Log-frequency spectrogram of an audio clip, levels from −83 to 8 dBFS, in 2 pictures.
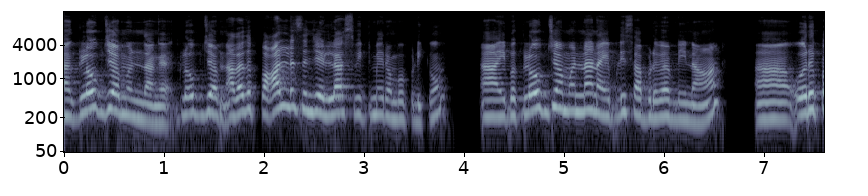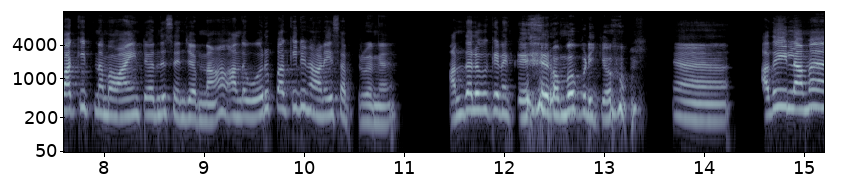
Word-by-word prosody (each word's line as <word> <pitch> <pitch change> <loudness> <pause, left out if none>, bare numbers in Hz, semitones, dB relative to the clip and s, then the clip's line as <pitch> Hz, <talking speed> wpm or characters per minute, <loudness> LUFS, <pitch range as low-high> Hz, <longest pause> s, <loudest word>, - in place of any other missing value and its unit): குலோப் 270 +1 +1
ஜாமுன் 230 -8 +1
தாங்க. 165 -1 -1 0.2
குலோப் 230 0 -5
ஜாமூன் 235 -4 -1
அதாவது 245 +6 +1
பால்ல 290 +7 +3
செஞ்ச 260 -2 -2
எல்லா 240 +2 +3
ஸ்வீட்டுமே 230 -1 -9
ரொம்ப 195 -1 -7
பிடிக்கும். 185 +8 -10 0.4
ஆ - - +2 0.2
இப்போ 220 +1 -4
குலோப் 270 +3 +2
ஜாமுன்னா 270 -3 +1
நான் 235 -3 +1
எப்டி 225 +4 -7
சாப்புடுவேன் 210 -2 -2
அப்டின்னா, 180 -3 -5 0.6
ஆ. - - -2 0.4
"ஒரு 250 +4 +4
பாக்கெட் 270 -1 +3
நம்ம 230 -2 -1
வாங்கிட்டு 225 +2 +1
வந்து 230 +1 -3
செஞ்சோம்னா" 195 -4 -2 0.2
அந்த 210 -1 -2
ஒரு 240 +6 -1
பாக்கெட் 295 +1 -1
நானே 220 0 +1
சாப்ட்டுருவேங்க. 170 -5 -5 0.7
அந்த 235 +4 -2
அளவுக்கு 275 -1 +3
எனக்கு 225 -4 -1 0.3
ரொம்ப 230 +4 +5
புடிக்கும் 210 +3 -1 0.6
ஆ. - - 0 0.8
அதுவும் 305 +8 +5
இல்லாம 285 0 +7
230 Hz, 160 wpm, -24 LUFS, 210-270 Hz, 0.8 s, இல்லாம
